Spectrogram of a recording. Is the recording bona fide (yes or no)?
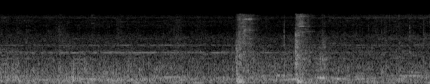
yes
